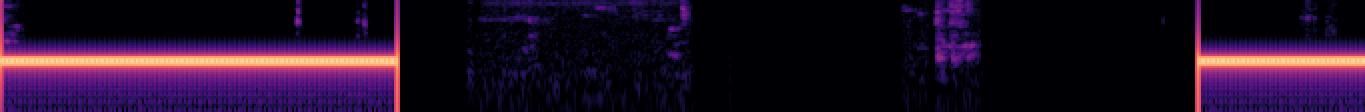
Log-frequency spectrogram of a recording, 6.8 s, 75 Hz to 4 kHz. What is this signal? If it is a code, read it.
Ringback tone (North America), 440 + 480 Hz.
